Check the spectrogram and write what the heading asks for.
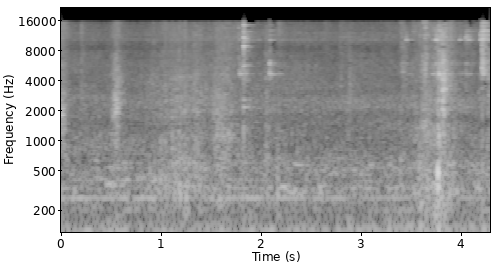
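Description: A western saddle being swung up onto a horse's back, landing with one sharp thump near the end. Faint handling clicks of leather and tack come before it, over a low steady background hum.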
